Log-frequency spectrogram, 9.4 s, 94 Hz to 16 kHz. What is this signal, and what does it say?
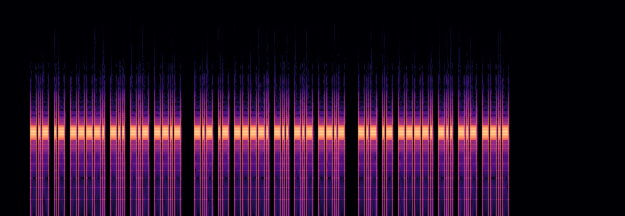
Morse code, heard as a keyed tone, about 40 wpm, 700 Hz. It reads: KA9DKQ KA9DKQ KA9DKQ
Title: USA Call Signs Repeated 3x 40wpm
